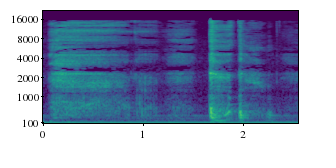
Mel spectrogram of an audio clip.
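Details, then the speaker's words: Adult sick over a week with bubbly rattly breathing and coughing attacks: a drawn-out rough breath then two harsh coughs in a small room. "p in these cough attacks where just running down sweat and at the same time I can't stop coughing because I feel like I I need to stop coughing so I can just breathe for a moment but then it just sounds like five bears are snoring"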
